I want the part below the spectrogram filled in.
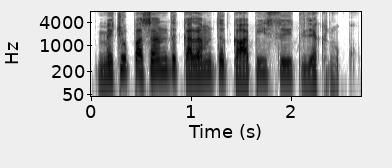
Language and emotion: Kashmiri, neutral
